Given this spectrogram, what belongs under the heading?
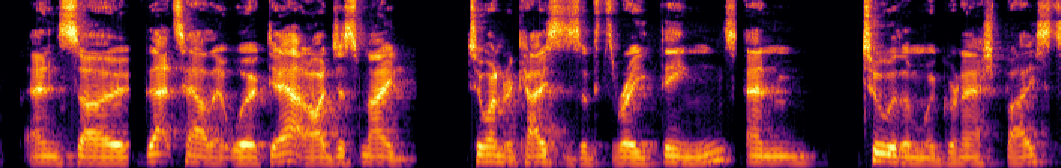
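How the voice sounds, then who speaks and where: With an Australian accent, this man talks in fairly even intonation. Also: medium pitch for a man, moderate pace. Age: 60s. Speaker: winemaker. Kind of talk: podcast interview. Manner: casual.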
